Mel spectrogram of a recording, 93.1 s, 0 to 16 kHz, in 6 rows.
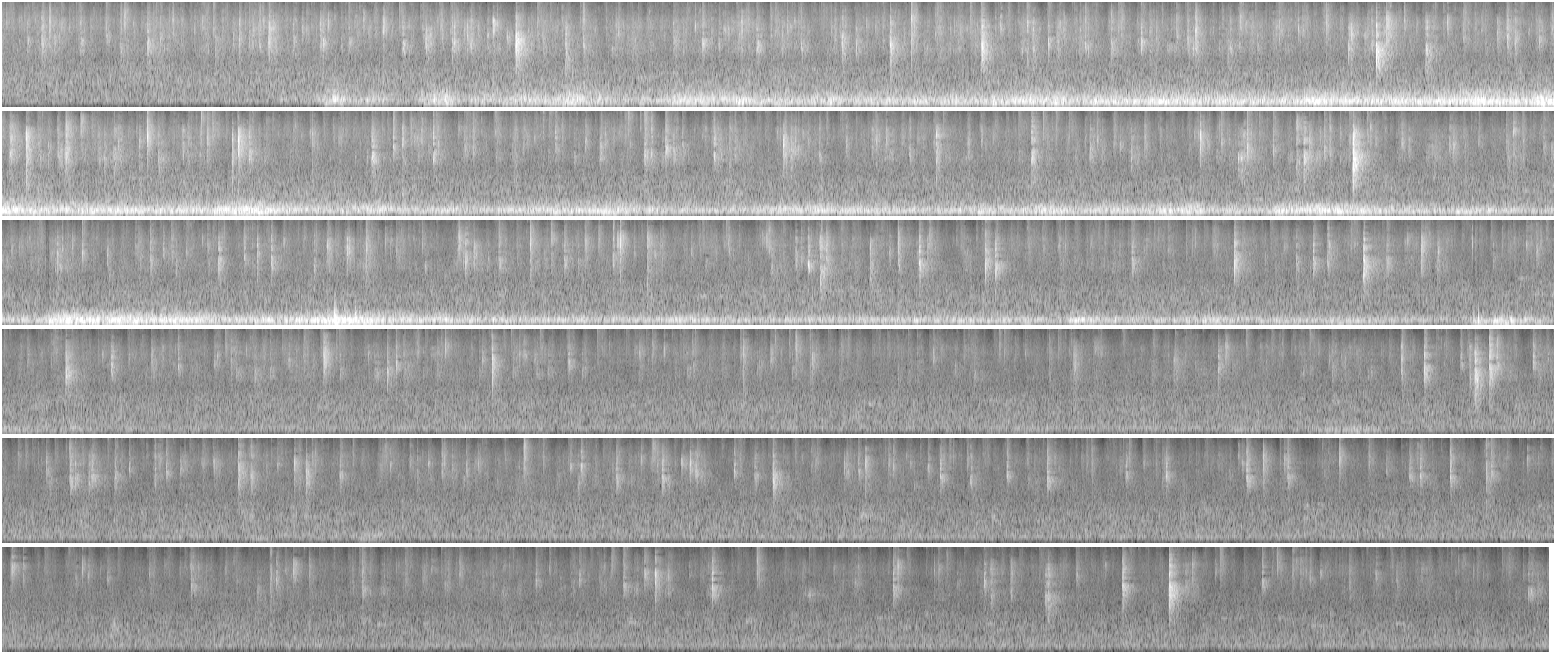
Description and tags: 20151101 soft.rain.thunder.07
Raindrops falling on pavement + thunder. Primo EM172 capsules inside widscreens, FEL Microphone Amplifier BMA2, PCM-M10 recorder. Recorded at Sanlucar de Barrameda (Andalucia, S Spain)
